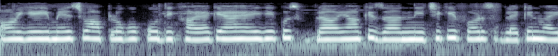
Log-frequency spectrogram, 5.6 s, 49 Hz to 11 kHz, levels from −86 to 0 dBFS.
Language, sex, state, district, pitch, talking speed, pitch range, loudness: Hindi, female, Uttar Pradesh, Jyotiba Phule Nagar, 260 Hz, 245 wpm, 250-265 Hz, -11 LUFS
